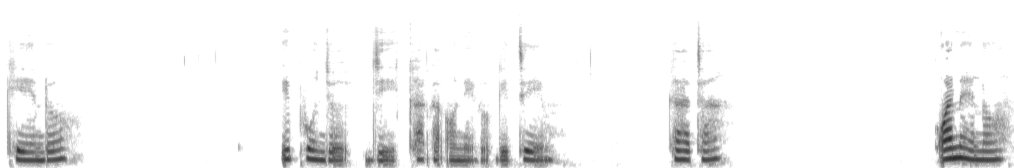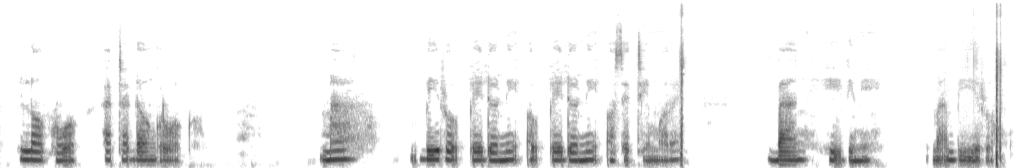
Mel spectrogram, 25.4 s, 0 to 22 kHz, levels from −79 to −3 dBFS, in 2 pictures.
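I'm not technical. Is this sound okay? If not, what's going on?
No. At 19.31 seconds, just after "bedo ni", about one second of the speech plays a second time, through 20.31 seconds. This is a stream segment repeated: the player got the same chunk twice and jumped back, leaving a small blip.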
